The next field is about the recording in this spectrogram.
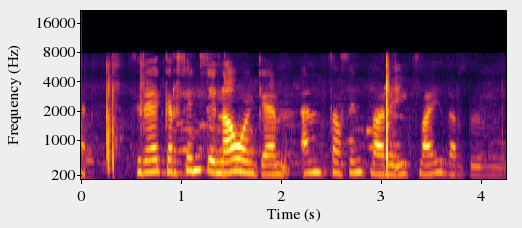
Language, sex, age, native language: Icelandic, female, 13, Icelandic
